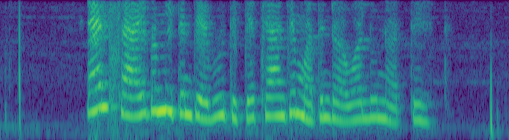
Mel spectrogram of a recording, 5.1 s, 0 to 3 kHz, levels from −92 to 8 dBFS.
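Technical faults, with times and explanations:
Throughout, aliasing: sibilants and breathy consonants come out gritty and metallic, with harsh tones that don't match the speech, and the spectrum runs hard up to a wall at 3 kHz. The fold point points to the sample rate being dropped to about 6 kHz with no low-pass filter first, so the energy above 3 kHz mirrors back down as false frequencies, sitting well below the speech.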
